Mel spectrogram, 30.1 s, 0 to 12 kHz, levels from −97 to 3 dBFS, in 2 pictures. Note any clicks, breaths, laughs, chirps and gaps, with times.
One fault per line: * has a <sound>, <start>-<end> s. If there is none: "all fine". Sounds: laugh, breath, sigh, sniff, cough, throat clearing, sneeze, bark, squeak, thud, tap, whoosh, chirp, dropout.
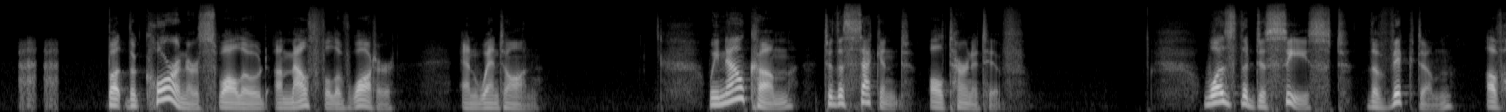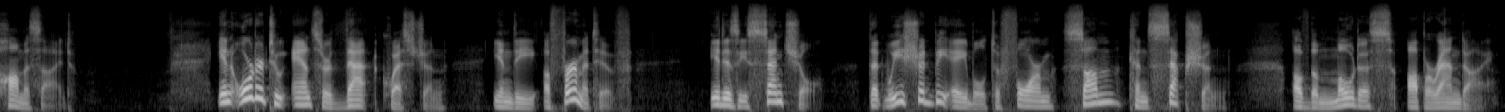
* has a laugh, 0.2-0.6 s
